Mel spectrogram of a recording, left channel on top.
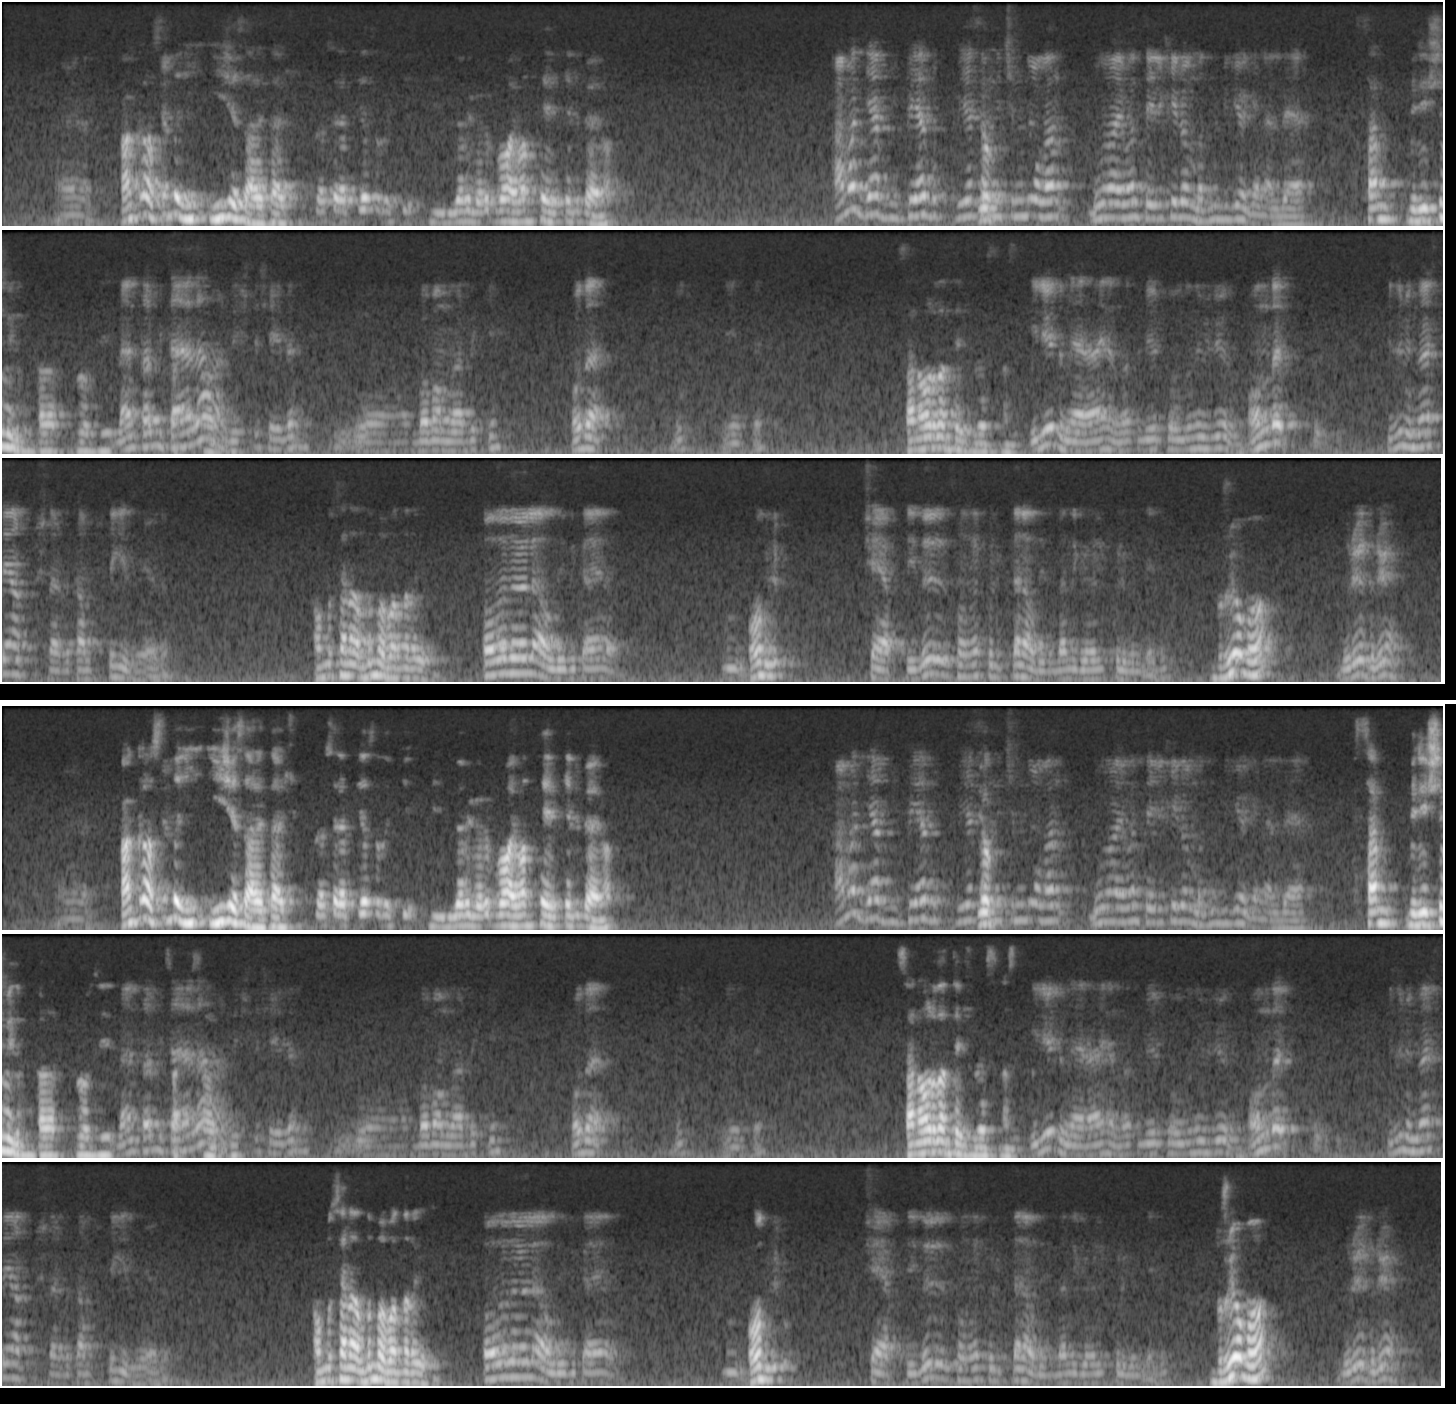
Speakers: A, on the left (about 35°); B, on the right (about 70°).
A: Aynen.
B: Kanka aslında
A: Jasper.
B: iyi, iyi cesaret ha. Çünkü mesela piyasadaki bilgilere göre bu hayvan tehlikeli bir hayvan.
A: Ama ya bir piya- bu piyasanın
B: Yok
A: içinde olan bu hayvanın tehlikeli olmadığını biliyor genelde ya.
B: sen bilinçli miydin bu kadar Rozi'yi
A: Ben tabii
B: sa-
A: bir tane
B: sahiplen?
A: daha vardı işte şeyde. Ee, Babamlardaki. O da pitbull cinsi.
B: Sen oradan tecrübesin aslında.
A: Biliyordum yani aynen nasıl bir ırk olduğunu biliyordum. Onu da e, bizim üniversiteye atmışlardı. Kampüste geziniyordu.
B: Onu sen aldın babanlara götürdün.
A: Ona da öyle aldıydık aynen. Bu
B: O
A: kulüp şey yaptıydı. Sonra kulüpten aldıydım. Ben de gönüllülük kulübündeydim.
B: duruyor mu o?
A: Duruyor duruyor.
